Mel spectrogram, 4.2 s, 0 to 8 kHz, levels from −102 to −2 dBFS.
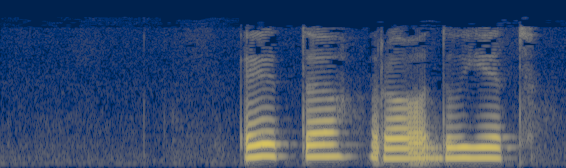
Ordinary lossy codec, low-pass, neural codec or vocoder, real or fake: MP3, 24 kbps; 7.2 kHz; none; real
